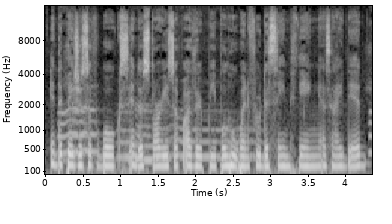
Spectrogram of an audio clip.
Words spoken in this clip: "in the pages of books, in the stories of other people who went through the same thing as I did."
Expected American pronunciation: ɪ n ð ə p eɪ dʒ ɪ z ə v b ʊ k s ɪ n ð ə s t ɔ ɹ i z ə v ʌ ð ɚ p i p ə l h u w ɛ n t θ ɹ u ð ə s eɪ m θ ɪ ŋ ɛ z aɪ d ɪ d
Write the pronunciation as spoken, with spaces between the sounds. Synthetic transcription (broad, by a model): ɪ n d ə p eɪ dʒ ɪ s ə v b ʊ k s ɪ n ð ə s t ɔ ɹ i s ə v ʌ ð ɚ p i p ə l h u w ɛ n t θ ɹ u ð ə s eɪ m θ ɪ ŋ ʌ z aɪ d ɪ d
